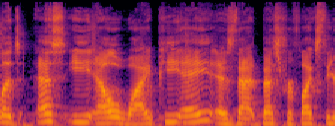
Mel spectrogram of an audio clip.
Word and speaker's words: Selypa: Pasari doesn't feel the need to use that extended ah sound, and while pasari sounds close enough to parsley, saying Selypar sounds like a bit of a departure from Seripa, so let's just leave it at Selypa.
